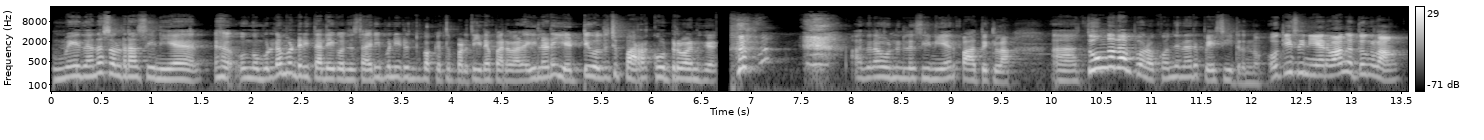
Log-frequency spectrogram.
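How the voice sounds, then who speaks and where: A man's voice: a little high, sing-song, a little fast, fairly bright tone. A man voicing a cheeky young male college student in a cartoon, with a Madurai Tamil accent and joking banter. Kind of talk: cartoon voice acting.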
